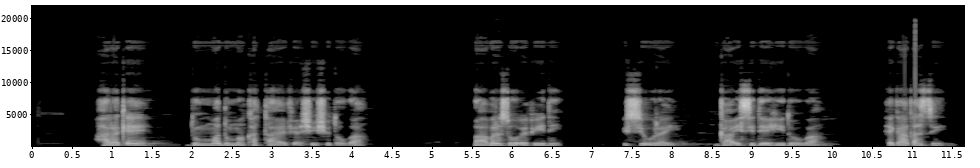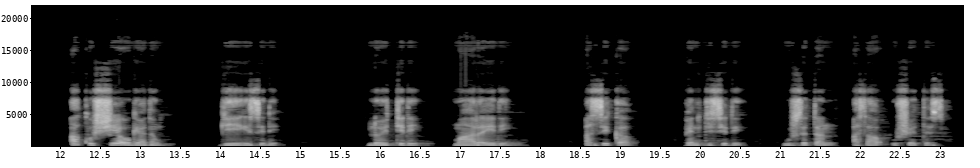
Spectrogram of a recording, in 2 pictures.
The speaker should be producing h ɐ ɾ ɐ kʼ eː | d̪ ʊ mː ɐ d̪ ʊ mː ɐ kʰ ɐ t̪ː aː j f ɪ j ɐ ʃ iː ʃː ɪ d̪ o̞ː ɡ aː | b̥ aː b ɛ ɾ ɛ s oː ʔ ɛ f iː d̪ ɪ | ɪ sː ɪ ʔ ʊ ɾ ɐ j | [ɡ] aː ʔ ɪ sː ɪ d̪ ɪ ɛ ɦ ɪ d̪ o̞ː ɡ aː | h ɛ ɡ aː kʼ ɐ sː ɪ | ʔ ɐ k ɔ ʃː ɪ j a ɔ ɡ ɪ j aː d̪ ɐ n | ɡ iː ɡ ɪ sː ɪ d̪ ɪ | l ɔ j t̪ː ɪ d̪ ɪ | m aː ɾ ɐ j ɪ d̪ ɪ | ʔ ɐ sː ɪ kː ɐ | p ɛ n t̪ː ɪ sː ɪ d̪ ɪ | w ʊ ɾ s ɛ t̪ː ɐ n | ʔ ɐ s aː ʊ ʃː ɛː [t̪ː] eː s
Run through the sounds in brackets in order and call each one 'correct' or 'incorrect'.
correct, correct

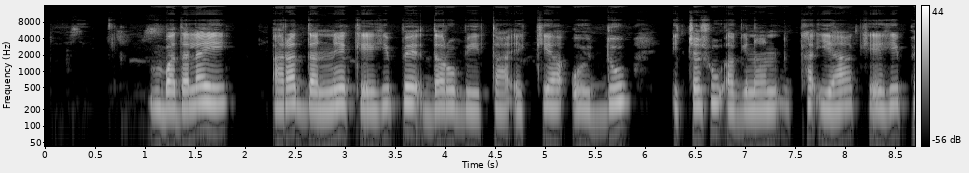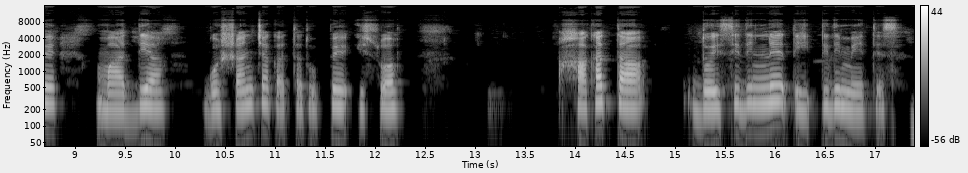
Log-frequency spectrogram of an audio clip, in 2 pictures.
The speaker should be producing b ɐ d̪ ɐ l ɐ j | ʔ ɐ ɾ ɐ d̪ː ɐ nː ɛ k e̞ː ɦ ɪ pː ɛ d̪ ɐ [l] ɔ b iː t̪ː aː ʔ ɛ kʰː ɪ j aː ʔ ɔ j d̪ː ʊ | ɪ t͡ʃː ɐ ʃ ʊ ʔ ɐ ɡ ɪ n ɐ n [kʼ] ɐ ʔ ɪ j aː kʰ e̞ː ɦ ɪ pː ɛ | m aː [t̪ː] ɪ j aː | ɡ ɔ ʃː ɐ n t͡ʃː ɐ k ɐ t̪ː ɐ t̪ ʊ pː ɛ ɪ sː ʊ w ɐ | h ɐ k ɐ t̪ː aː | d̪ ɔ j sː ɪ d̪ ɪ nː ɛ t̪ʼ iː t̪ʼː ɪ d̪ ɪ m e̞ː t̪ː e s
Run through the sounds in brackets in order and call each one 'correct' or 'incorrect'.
incorrect, incorrect, incorrect

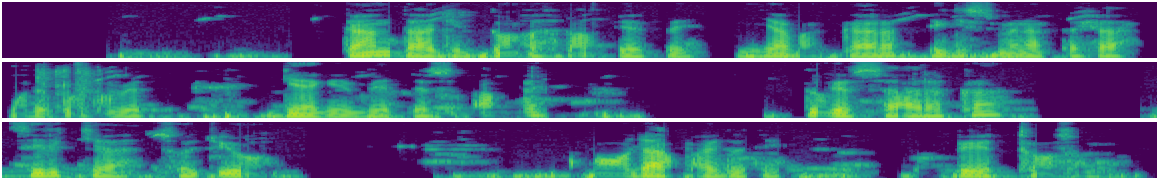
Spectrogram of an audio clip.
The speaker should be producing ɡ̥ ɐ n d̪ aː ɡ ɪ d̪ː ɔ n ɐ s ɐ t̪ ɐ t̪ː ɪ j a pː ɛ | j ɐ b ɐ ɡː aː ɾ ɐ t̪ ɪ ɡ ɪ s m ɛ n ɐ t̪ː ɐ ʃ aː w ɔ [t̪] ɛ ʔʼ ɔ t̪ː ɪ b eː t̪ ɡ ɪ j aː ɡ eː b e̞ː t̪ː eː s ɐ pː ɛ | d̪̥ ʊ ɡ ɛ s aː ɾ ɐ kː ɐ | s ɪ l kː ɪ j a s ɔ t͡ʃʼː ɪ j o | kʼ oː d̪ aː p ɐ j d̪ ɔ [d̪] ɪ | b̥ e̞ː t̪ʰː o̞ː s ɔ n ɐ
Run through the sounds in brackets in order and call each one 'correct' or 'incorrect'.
incorrect, incorrect

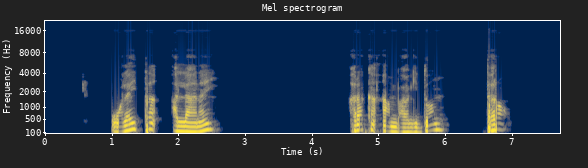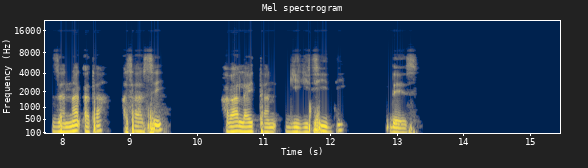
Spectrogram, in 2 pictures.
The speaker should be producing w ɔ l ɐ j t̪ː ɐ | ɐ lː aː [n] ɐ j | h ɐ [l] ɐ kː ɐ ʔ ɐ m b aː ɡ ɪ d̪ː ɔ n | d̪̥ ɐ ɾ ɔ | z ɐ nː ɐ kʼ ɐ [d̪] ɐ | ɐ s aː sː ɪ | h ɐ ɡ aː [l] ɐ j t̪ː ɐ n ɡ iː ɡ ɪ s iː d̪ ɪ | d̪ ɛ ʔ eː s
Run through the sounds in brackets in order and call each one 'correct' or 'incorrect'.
correct, incorrect, incorrect, correct

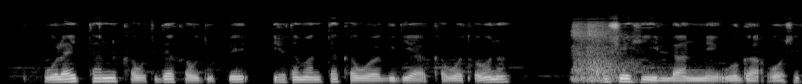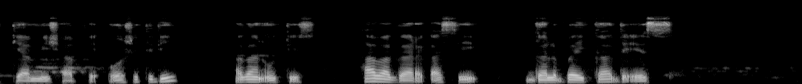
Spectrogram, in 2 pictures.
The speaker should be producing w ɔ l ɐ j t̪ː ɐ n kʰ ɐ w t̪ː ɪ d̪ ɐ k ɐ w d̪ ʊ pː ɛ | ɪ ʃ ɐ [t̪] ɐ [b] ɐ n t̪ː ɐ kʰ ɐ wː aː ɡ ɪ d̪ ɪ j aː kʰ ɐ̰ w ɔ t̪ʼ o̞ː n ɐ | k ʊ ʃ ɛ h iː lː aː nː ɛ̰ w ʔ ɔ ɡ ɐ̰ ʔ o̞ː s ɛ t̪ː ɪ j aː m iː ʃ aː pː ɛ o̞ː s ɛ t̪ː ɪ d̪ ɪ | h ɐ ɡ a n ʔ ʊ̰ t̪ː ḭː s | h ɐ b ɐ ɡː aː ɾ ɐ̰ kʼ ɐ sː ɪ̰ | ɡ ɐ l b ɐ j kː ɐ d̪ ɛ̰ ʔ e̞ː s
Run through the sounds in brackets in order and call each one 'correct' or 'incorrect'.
correct, incorrect

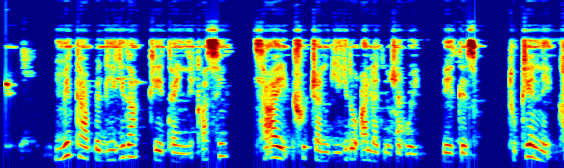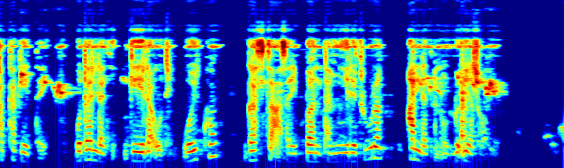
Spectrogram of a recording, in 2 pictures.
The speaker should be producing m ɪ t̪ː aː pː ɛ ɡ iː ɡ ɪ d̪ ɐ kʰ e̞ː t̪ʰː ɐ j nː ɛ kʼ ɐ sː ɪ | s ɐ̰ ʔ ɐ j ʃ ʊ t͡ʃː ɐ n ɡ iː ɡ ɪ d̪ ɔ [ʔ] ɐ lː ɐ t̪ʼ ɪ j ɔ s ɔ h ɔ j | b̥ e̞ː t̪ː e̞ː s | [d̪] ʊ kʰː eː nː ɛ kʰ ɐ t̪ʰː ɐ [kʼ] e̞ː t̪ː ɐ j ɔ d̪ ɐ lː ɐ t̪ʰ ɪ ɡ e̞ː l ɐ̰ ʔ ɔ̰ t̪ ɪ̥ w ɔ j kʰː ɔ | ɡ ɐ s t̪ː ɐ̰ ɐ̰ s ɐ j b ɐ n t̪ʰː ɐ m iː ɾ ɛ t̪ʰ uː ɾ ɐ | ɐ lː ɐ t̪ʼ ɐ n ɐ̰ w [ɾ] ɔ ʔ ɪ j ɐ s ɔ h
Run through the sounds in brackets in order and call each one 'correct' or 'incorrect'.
correct, incorrect, incorrect, incorrect

